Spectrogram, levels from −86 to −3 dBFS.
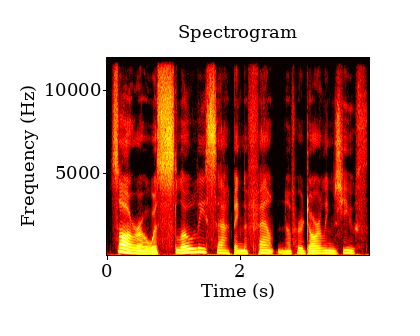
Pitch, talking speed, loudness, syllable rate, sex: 155 Hz, 150 wpm, -19 LUFS, 3.9 syllables/s, female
